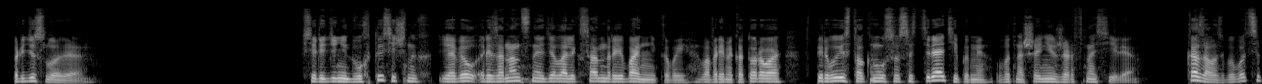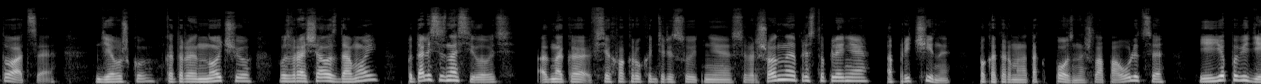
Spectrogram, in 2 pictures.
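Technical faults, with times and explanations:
No technical faults, with times and explanations, can be given, as none are present.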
